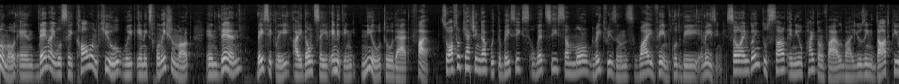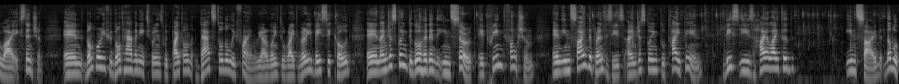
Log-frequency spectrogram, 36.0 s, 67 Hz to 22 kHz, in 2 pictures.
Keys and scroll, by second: 0.2 q, 1.8 shift+1, 2.9 Return, 3.9-6.1 typing, 13.1-15.1 typing, 18.4 Return, 23.9-26.0 typing, 27.4 shift+,, 27.6 shift+,, 29.2-35.5 typing.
